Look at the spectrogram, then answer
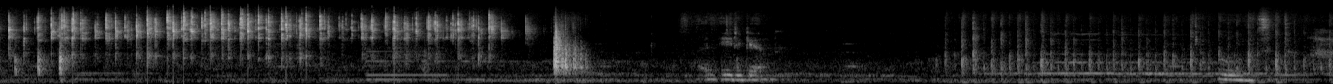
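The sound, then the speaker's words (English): Dice rattle steadily in a hand or cup for several seconds, then land with a sharp clatter, rolled for a defense roll in a game. A softer, lighter rattling follows later, with faint voices murmuring underneath. “So roll me a defense. That's combat modifier.”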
